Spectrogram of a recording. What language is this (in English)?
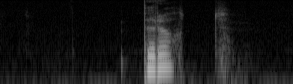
Swedish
